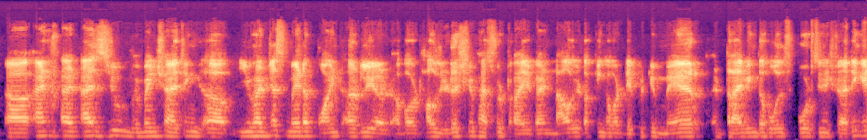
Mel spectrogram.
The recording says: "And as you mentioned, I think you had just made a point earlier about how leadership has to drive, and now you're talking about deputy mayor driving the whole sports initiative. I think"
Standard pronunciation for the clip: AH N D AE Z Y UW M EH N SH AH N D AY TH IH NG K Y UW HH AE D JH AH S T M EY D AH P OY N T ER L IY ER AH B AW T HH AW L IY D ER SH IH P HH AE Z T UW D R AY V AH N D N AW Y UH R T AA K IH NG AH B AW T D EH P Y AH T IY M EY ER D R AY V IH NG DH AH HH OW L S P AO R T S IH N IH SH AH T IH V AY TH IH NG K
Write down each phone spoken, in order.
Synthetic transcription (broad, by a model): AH N D AE Z Y UW M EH N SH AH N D AY T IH NG K Y UW HH AE D JH AH S T M EY D AH P OY N T ER L IY ER AH B AW T HH AW L IY D ER SH IH P HH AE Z T UW D R AY V AH N D N AW Y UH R T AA K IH NG AH B AW T D EH P Y AH T IY M EY ER D R AY V IH NG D AH HH OW L S P AO R T S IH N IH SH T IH AY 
